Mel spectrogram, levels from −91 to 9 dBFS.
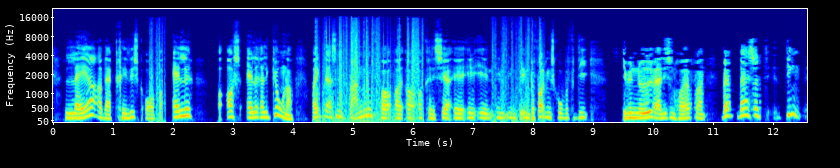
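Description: Loose connector crackle appears from 1.60 to 1.87 s, again from 4.37 to 6.17 s, and from 7.31 to 8.20 s. A worn or dirty contact somewhere in the chain is making and breaking as it shifts, so the signal is chopped on and off many times a second. Each stretch is an irregular burst of scratchy crackle over the speech, the middle one lasting nearly two seconds.

From 8.97 s to the end, the clip sounds like an adaptive stream at a lower bitrate. The quality drops abruptly with no gap, as if playback switched to a cheaper version of the stream when the connection slowed. Nothing remains above 7.6 kHz, so the speech loses its air and sibilance, and swirly, synthetic coding artefacts rise. The sound points to AAC falling from around 96 kbit/s to around 16 kbit/s.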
